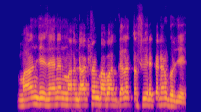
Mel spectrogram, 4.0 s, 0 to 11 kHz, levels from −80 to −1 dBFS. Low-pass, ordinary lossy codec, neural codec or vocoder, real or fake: 9.9 kHz; Opus, 16 kbps; autoencoder, 48 kHz, 128 numbers a frame, DAC-VAE, trained on Japanese speech; fake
